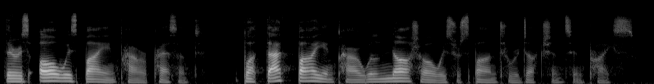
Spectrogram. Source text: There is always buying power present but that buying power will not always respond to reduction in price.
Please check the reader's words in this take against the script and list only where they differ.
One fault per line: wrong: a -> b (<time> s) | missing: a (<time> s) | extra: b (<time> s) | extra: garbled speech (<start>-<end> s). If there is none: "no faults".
wrong: reduction -> reductions (5.1 s)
